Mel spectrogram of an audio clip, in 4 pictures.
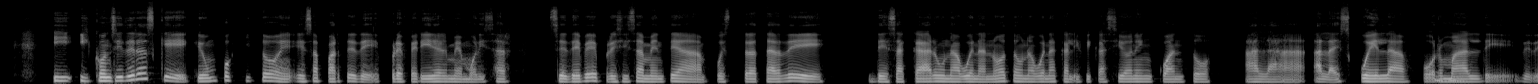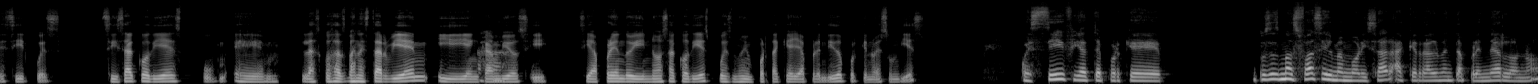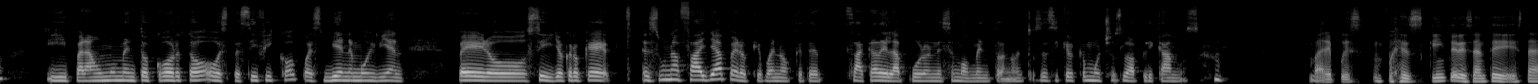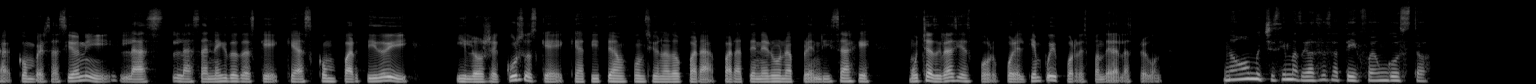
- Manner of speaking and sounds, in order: laughing while speaking: "cosas van a"; chuckle; laughing while speaking: "pues"
- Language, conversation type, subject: Spanish, podcast, ¿Cómo sabes si realmente aprendiste o solo memorizaste?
